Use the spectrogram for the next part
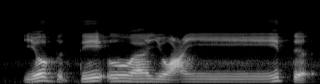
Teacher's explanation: di pemberhentian ini ada huruf-huruf qalqalah yang dibaca dengan tebal, dipantulkan dengan besar, ya, pantulannya besar, ya. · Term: qalqalah kubro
